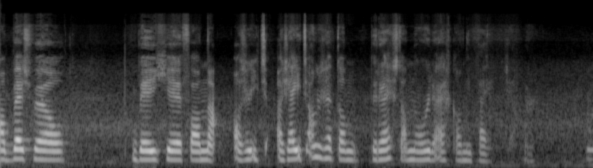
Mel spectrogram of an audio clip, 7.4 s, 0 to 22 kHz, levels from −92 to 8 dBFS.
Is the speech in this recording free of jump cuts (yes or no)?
yes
